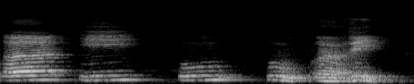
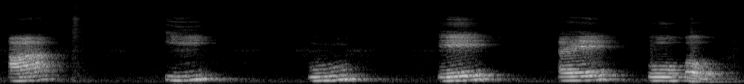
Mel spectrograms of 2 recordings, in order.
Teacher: ऐसा स्वर जिसके उच्चारण में ह्रस्व से ठीक दोगुना समय लगे, उसे दीर्घ स्वर कहते हैं।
